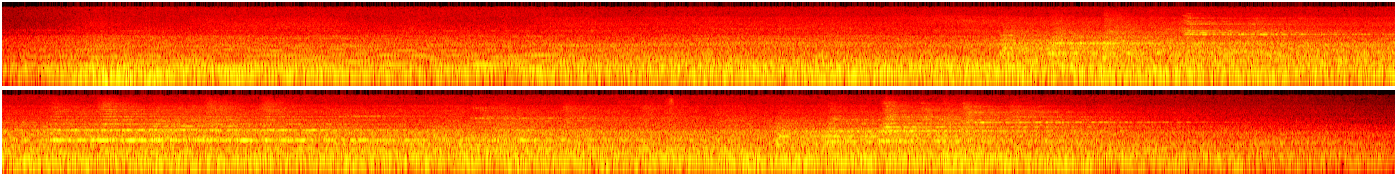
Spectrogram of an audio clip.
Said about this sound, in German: Anfangs haben wir gedacht, da würde irgendwo Musik oder Ähnliches gespielt werden. Doch das war wirklich nur Baustellenlärm, der hier in der Säulenhalle einen besonderen Hall entwickelt hat.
